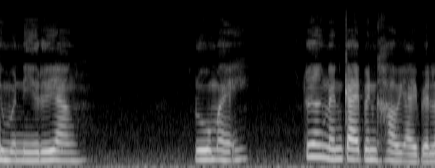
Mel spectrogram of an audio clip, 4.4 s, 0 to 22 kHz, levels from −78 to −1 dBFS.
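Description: No technical faults can be heard anywhere in this speech recording. There is nothing to place on a timeline and nothing to describe.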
